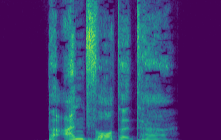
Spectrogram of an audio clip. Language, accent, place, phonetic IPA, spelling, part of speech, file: German, Germany, Berlin, [bəˈʔantvɔʁtətɐ], beantworteter, adjective, De-beantworteter.ogg
- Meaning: inflection of beantwortet: 1. strong/mixed nominative masculine singular 2. strong genitive/dative feminine singular 3. strong genitive plural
